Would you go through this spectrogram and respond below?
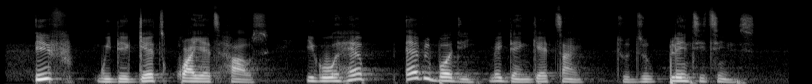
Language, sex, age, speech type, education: Nigerian Pidgin, female, 30-45, spontaneous, tertiary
